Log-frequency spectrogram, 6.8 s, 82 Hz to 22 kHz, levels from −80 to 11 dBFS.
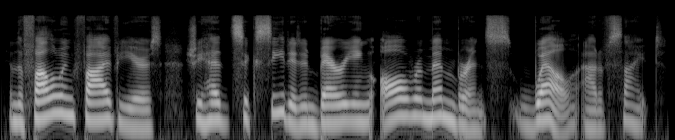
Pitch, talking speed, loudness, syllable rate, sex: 170 Hz, 140 wpm, -20 LUFS, 3.9 syllables/s, female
